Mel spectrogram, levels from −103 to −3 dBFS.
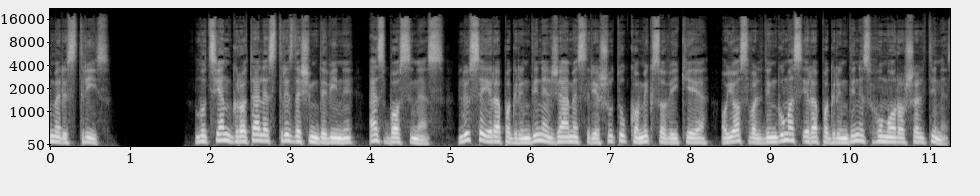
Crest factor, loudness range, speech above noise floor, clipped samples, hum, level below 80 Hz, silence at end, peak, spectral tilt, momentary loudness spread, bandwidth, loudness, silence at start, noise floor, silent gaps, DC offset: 14 dB; 1 LU; over 69 dB; under 0.1%; none; -58 dBFS; 0 s; -8 dBFS; -5.5 dB/octave; 5 LU; 18.5 kHz; -22 LUFS; 0 s; under -90 dBFS; 0.94-1.65 s; under 0.1%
